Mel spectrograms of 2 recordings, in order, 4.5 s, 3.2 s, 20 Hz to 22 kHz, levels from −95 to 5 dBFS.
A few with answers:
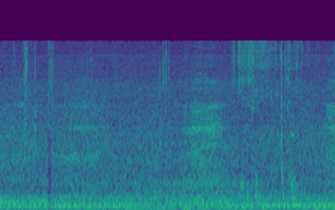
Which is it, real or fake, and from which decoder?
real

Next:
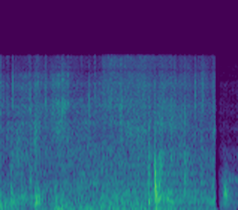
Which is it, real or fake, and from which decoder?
fake, codec, SNAC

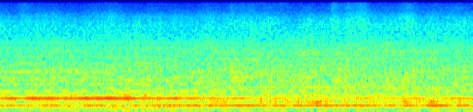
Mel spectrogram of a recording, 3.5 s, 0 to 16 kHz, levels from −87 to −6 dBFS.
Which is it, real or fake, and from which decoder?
fake, autoencoder, DAC-VAE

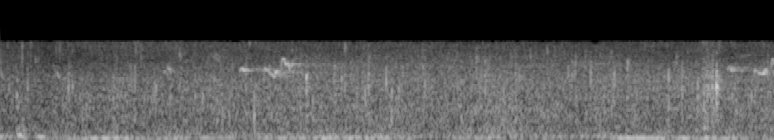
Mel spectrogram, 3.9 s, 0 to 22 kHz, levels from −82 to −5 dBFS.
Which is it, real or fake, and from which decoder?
real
